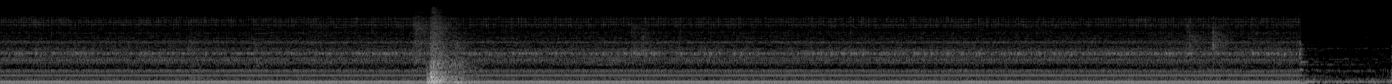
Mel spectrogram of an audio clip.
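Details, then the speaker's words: Bezzera Strega espresso machine under repair test, heating back up: steady even low hum, faint tone and one brief clunk, steam expected from the vacuum breaker; normal heating. "if you can hear this you can hear the Machine beating up and we'll see steam coming out of the vacuum breaker in the second"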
